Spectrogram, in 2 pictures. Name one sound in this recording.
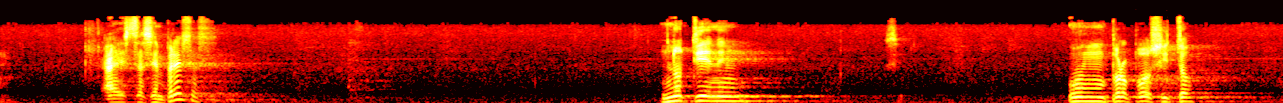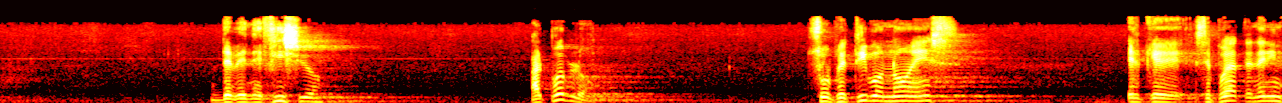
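An elderly man speaks slowly through a microphone in short bursts with long pauses, his voice echoing in a large hall.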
